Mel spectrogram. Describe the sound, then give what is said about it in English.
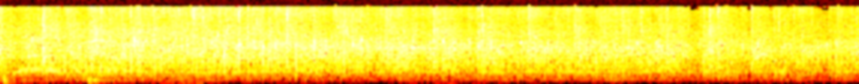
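An audience breaks into sustained, dense applause for what Jesus has done, a steady wash of clapping that holds at an even loudness for several seconds with a few brief tonal whoops at the start. “So I want to do something now, and I wonder if for those people, and especially for God, if we can give a massive applause to what Jesus has done.”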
